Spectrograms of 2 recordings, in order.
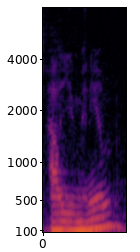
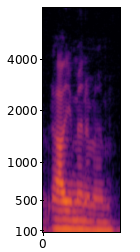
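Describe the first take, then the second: First: It is said with five syllables, non-American style. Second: It is said with four syllables, American style.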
